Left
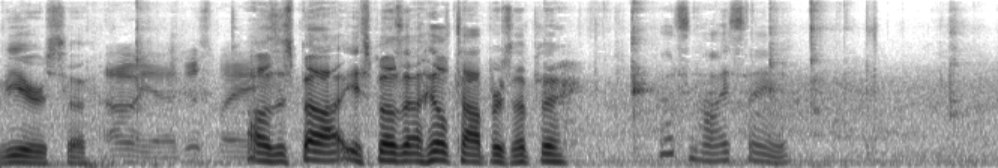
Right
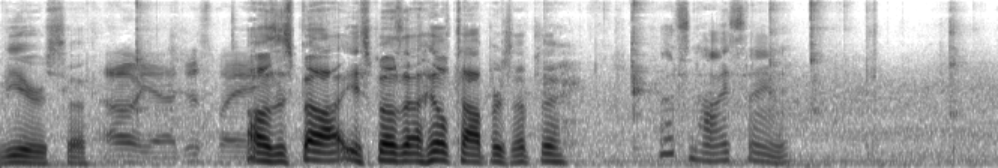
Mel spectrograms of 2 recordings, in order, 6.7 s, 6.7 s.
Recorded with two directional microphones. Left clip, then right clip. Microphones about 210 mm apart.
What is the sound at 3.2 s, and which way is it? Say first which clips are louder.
Speech: left 1 dB; centre (ahead or behind).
